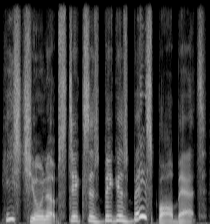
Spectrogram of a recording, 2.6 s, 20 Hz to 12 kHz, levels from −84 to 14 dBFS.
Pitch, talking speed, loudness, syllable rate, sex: 185 Hz, 205 wpm, -14 LUFS, 4.7 syllables/s, male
